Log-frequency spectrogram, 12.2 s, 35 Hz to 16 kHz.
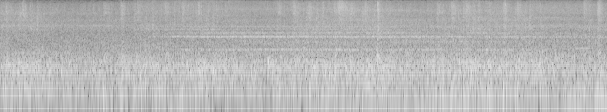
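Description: LNER Class 801 Azuma electric train pulling out past the platform: a steady rumble of wheels on rail, with a few sharp clicks over rail joints. A faint high steady tone comes in about three seconds in.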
